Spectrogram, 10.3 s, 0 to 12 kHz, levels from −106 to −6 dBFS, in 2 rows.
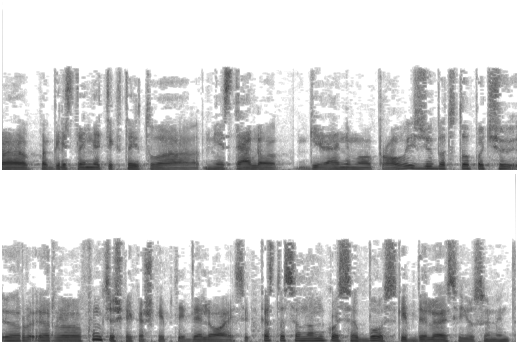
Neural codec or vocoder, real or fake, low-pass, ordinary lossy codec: codec, 16 kHz, 4 kbps, FreqCodec, larger model; fake; 7.2 kHz; MP3, 32 kbps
